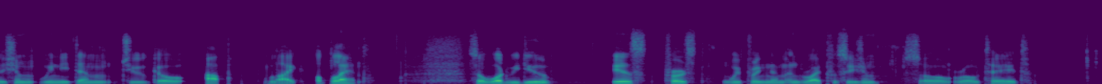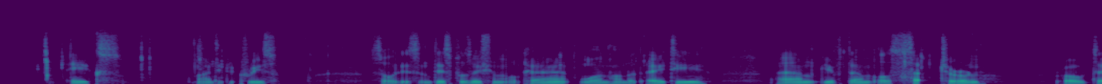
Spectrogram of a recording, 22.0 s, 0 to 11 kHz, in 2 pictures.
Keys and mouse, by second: 3.6-8.9 drag, 8.9 e, 10.9 r, 16.3 r, 20.1 r.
